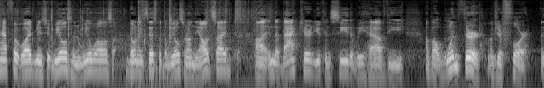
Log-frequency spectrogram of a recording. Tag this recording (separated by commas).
Speech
